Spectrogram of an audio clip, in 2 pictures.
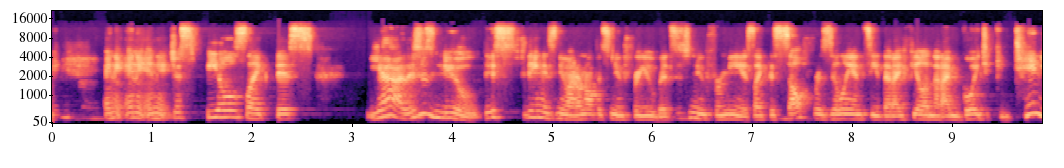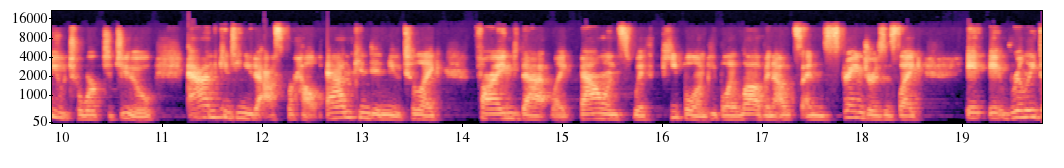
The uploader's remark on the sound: Live Session with Empowered Living. Recorded a live zoom counselling session.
